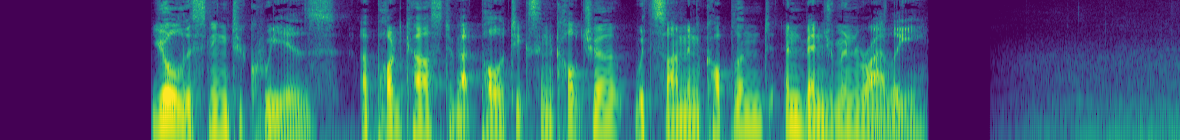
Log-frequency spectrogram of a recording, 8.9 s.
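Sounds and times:
speech: 1.2 - 7.0
bus passing outside the window: 7.5 - 8.8.

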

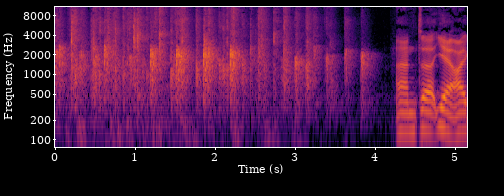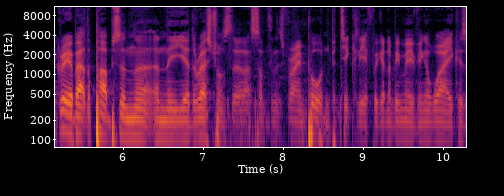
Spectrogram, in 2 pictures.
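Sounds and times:
audience applause: 0.0 - 4.0
speech: 4.3 - 10.2.

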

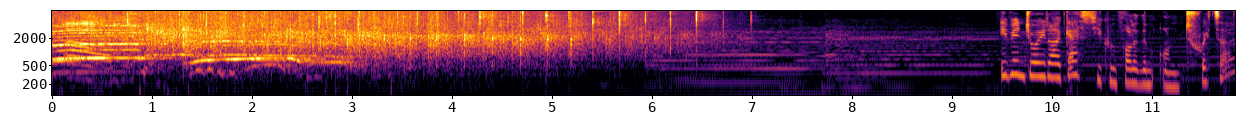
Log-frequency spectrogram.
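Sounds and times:
crowd cheering and whistling: 0.0 - 5.2
audience applause: 0.0 - 7.1
speech: 9.8 - 11.8.

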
